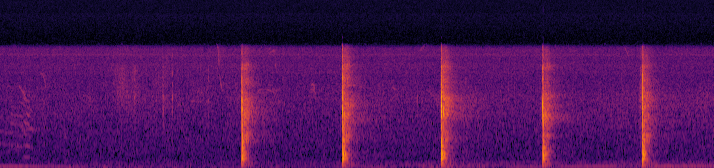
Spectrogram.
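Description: Five sharp chopping strikes into wood, evenly spaced about a second and a half apart, beginning a few seconds in: firewood being cut by hand with a chopping tool.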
